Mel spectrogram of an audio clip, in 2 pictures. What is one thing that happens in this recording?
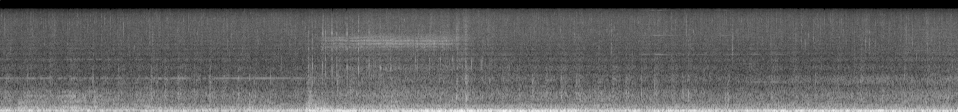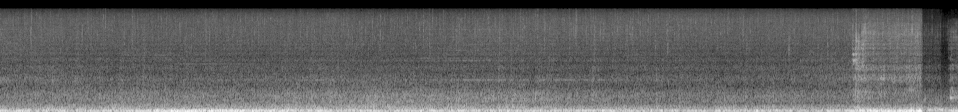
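Footsteps crunch on gravel and stone.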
